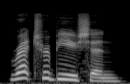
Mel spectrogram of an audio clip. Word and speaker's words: retribution: Retribution. Pronounce it as ray-try-byoo-shun with the main stress on the third syllable, byoo.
